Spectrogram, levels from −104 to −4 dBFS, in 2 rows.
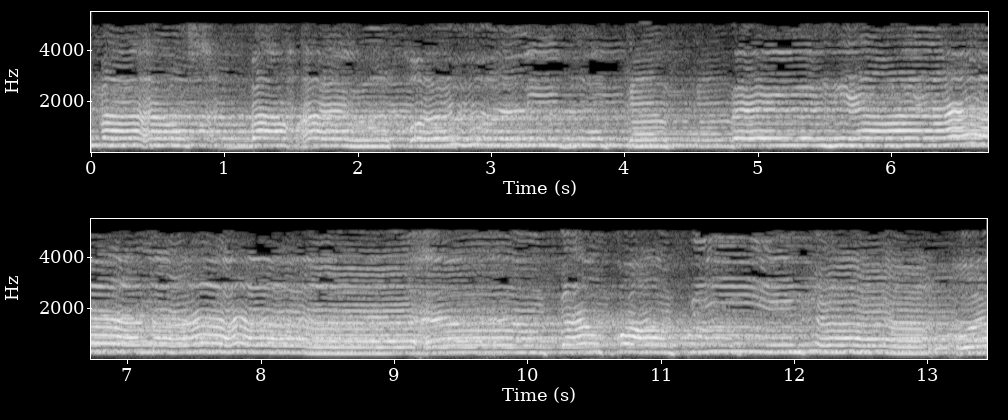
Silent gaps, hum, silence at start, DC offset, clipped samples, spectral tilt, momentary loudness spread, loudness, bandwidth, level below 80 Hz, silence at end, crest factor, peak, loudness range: none; none; 0 s; under 0.1%; under 0.1%; -7 dB/octave; 5 LU; -17 LUFS; 5.2 kHz; -74 dBFS; 0 s; 16 dB; -2 dBFS; 4 LU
